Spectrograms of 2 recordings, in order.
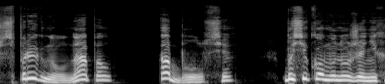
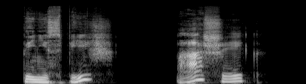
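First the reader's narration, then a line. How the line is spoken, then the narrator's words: Quiet question. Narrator (Russian): негромко спросил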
